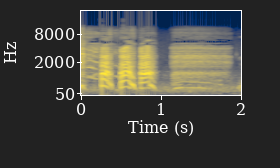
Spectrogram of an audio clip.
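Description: A woman laughing: several short "ha"s in the first second, then a breathy out-breath lasting almost a second.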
